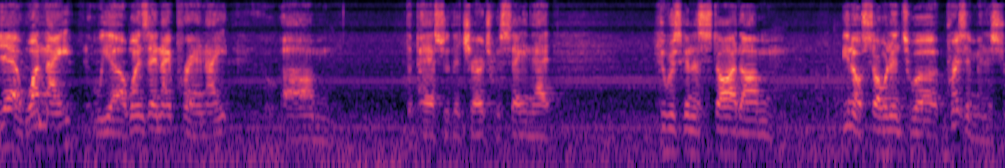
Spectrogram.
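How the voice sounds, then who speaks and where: With noticeable background noise, a man talks with a slight Bronx accent. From New York, the Bronx. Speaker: prison ministry volunteer. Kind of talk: radio interview testimony. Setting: radio studio.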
